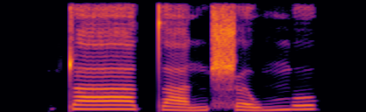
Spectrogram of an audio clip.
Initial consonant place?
retroflex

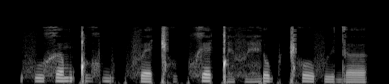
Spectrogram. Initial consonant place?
labial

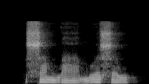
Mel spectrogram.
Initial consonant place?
retroflex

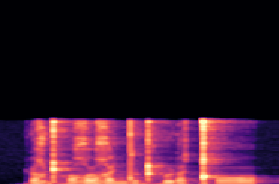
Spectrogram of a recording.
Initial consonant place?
retroflex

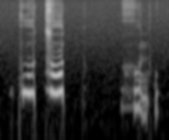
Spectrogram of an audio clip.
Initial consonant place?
velar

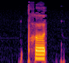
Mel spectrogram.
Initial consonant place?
labial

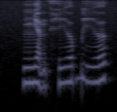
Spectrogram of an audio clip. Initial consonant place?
palatal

